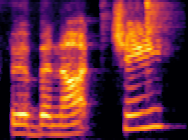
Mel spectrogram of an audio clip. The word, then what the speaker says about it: Fibonacci: There's Scratch, I'm going to mess up this word, I know, Fibonacci.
